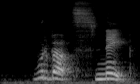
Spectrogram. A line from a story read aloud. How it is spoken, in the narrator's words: Harry spat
